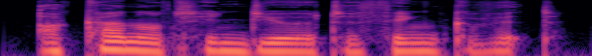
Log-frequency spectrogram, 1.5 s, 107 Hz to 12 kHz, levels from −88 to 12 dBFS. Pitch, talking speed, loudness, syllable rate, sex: 160 Hz, 285 wpm, -21 LUFS, 7.8 syllables/s, female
